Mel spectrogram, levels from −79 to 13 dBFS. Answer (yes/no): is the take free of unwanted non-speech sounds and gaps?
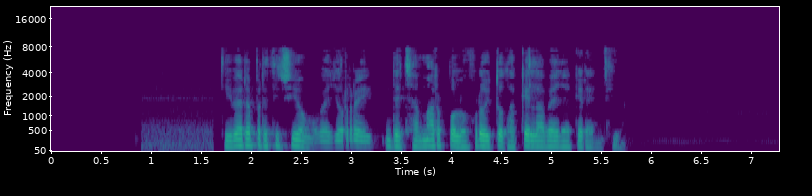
yes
